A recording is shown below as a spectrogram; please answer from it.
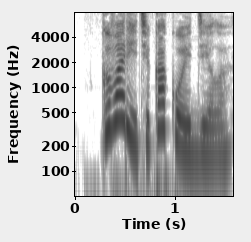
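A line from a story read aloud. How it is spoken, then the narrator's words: Calm. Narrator (Russian): спокойно сказала Елисавета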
